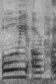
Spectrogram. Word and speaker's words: oligarchical: But it's archaical. Archaical. – It's oligarchical. – Okay, so it's spelled oligarchical. Archives. No, that'd be a chi.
